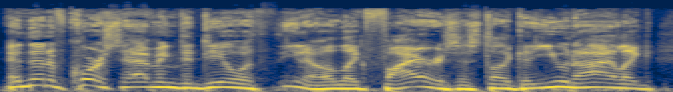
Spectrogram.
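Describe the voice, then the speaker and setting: A man co-hosting a casual podcast in a quick, joking manner. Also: on the high side, lively intonation, husky, dry recording. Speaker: podcast co-host. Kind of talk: casual chat.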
